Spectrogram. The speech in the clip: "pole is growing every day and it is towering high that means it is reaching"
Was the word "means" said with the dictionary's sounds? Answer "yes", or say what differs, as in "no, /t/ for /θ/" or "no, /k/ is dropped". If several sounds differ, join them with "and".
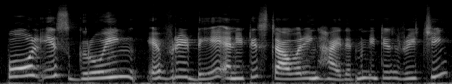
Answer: no, /z/ is dropped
